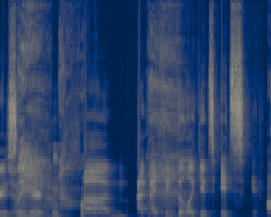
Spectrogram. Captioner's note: laughing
